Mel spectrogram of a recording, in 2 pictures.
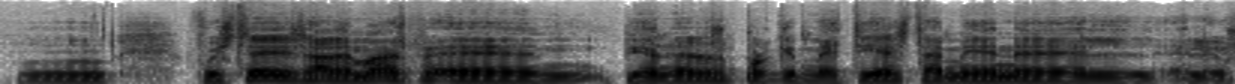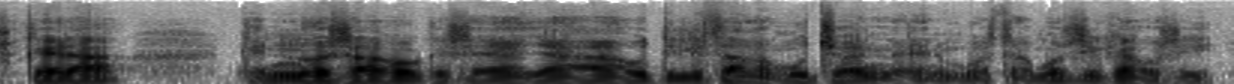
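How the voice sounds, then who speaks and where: A man's voice: fairly low pitch, moderate pace, gravelly, no echo. A man hosting an interview, asking casual questions and chiming in with short friendly affirmations. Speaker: interview host.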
